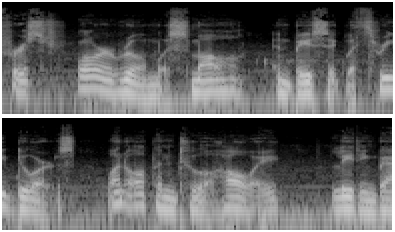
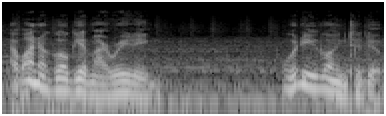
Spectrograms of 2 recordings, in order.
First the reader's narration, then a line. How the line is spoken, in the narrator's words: She quickly added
